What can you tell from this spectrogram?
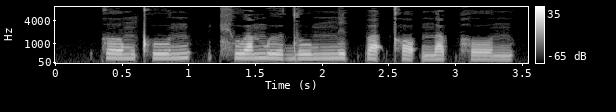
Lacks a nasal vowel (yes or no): yes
